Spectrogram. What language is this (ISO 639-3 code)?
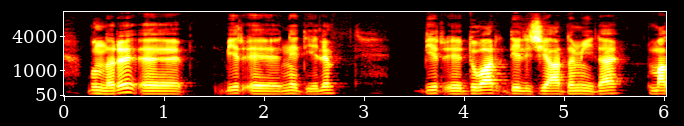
tur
